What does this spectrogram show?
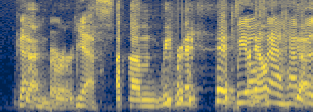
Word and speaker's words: Guttenberg: Not Gutenberg. Guttenberg.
